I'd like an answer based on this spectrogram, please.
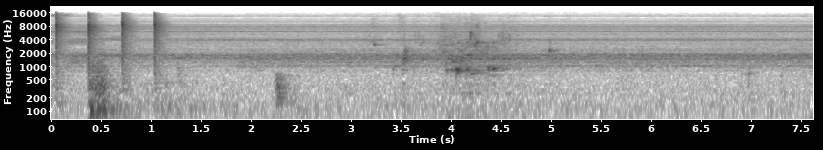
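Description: Gas hob igniter clicking four times in the first second as the burner is lit, then the burner's steady hiss. Around four seconds in, milk is poured from a mug into a stainless steel pot.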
